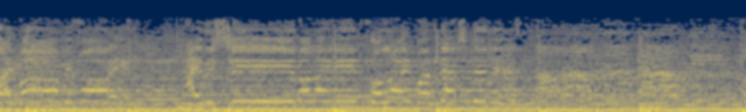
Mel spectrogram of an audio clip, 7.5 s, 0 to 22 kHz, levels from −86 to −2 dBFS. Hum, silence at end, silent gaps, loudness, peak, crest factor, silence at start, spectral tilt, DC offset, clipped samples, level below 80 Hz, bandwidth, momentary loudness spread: none; 0 s; none; -15 LUFS; -2 dBFS; 12 dB; 0 s; -5 dB/octave; under 0.1%; under 0.1%; -20 dBFS; 11.5 kHz; 4 LU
